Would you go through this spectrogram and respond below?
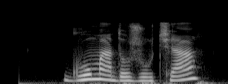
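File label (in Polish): "guma do zucia", Polish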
